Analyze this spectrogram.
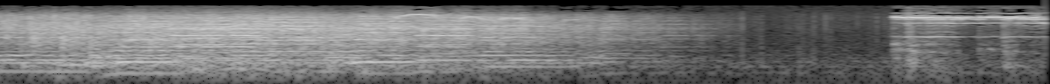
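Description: A loud electric school bell rings continuously with a harsh metallic clang, fades away, then abruptly starts ringing again near the end. No one speaks.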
